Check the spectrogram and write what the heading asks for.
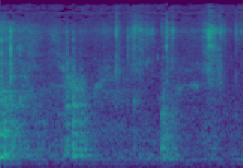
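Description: Quiet paper-crafting handling sounds: a few short, soft rustles and taps as a die-cut paper piece and an adhesive dot are handled on the work surface.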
